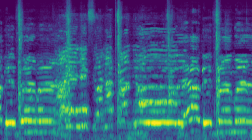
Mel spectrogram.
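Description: A group of men, women and children singing together in Haitian Creole, holding long sung notes. It is a protest song against the uncleaned Taba canal.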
